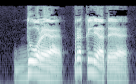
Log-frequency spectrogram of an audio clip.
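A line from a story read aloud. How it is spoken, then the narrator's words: Roar. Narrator (Russian): взревел сир Джорах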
